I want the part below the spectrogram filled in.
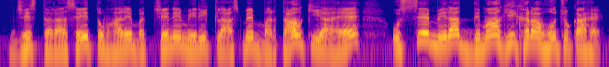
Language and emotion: Hindi, angry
